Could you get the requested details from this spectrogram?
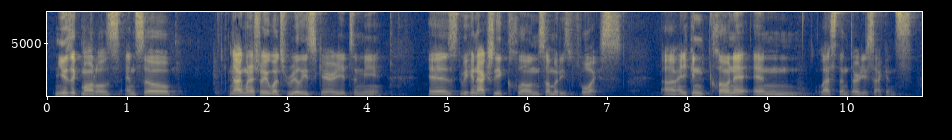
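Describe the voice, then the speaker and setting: A young man whose mid-range voice is a bit bright gives a live tool demonstration at a symposium held in a university lecture hall. As a tech presenter, he chats casually and speaks directly to those watching.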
